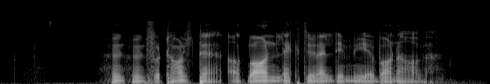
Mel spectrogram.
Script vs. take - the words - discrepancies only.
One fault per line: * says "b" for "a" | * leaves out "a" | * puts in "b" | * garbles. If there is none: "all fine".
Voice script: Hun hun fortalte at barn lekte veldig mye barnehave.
all fine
